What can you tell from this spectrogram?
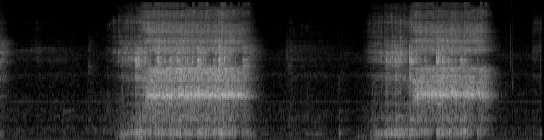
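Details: Two long, loud, harsh rasping snores, each lasting over a second, with quiet between them; loud snoring.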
